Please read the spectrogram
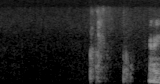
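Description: Near silence, then about a second in a few short voice sounds from a woman, running into the start of speech.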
